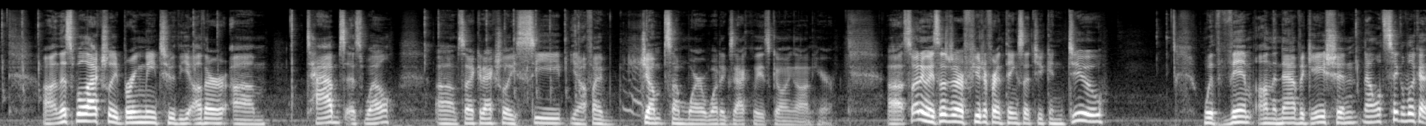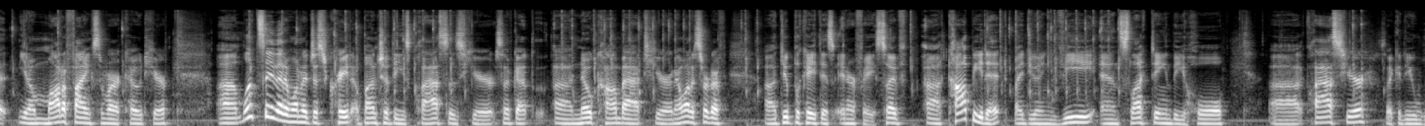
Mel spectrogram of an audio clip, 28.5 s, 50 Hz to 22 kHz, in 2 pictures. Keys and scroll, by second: 5.1 ctrl+j, 5.3 ctrl+j, 5.6 ctrl+j, 13.6 k, 14.0 k, 14.1 k, 17.4-21.6 typing, 23.1-25.8 typing, 27.5-28.3 typing.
